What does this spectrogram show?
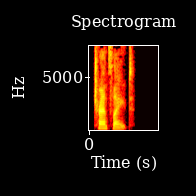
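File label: "scandal", American; translate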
